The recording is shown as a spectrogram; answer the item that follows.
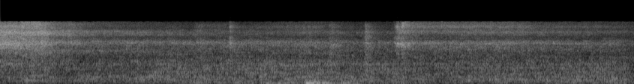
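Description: Foundry mold conveying line running with a high, steady hiss. The hiss is loud for the first second, then drops to a quieter level, with a few sharp clicks and a low thump about five seconds in.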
